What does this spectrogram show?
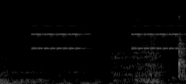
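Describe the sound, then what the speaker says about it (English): A kitchen timer set to check a pot of jam beeps in a high, steady electronic alarm, rings for about a second, pauses briefly and then starts again, close by and clear with no talking. "check the jam that's not burning timer going off"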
